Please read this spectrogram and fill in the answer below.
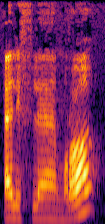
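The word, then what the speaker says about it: الر: Surah Al-Baqarah, Alif Lam Mim, Surah Yunus, Alif Lam Ra. So if we were to pronounce it properly, we would say Alif Lam Ra.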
